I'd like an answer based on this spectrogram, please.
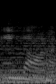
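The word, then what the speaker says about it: Aeon: Thou shalt have our blessing when thou choose to create a persona of the Aon Arana. You're saying it as Eon. It's Aon. You're saying it wrong.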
